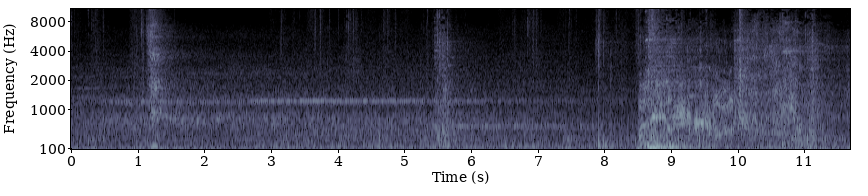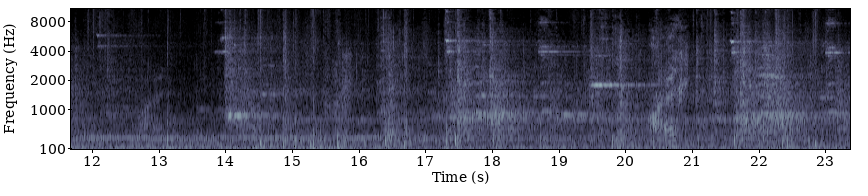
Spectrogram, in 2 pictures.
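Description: Creatures groan and snarl in an echoing space.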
